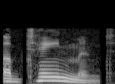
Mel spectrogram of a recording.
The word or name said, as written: obtainment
